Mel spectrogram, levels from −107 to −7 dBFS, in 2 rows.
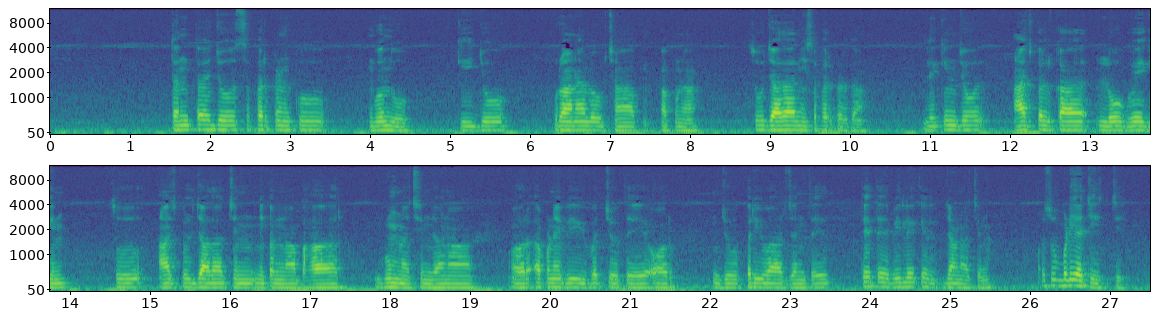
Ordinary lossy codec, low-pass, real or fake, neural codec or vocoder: none; none; real; none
